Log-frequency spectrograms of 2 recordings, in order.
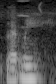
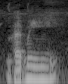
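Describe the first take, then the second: No difference in how they are said.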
